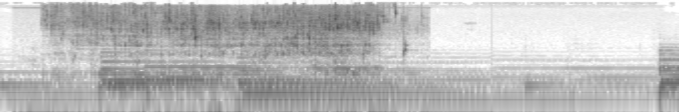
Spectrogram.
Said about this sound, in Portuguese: Os porquinhos mais novos ficaram aflitos, mas o mais velho, que era muito esperto, colocou no fogão, por baixo da chaminé, um grande caldeirão de água a ferver.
